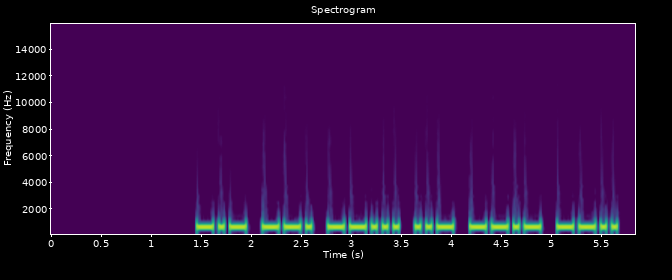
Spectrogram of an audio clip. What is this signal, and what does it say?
Morse code, heard as a keyed tone, about 22 wpm, 700 Hz. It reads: KG7UQZ
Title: USA Call Signs - 6 Characters - Repeated 2x - 22wpm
